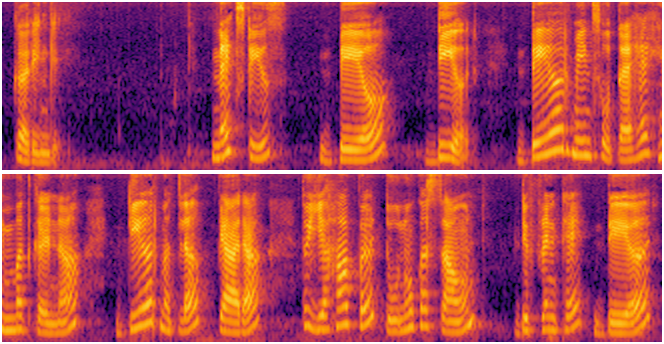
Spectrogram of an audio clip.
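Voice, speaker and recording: Slow, patient Indian woman teacher. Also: on the high side. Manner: patient, explains each word and repeats it in Hindi. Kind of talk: school lesson explaining a textbook.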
